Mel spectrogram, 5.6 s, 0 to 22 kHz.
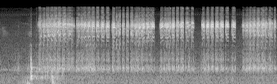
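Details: Great tit at a nest box in a school garden, 7 June 2015: loud, rapid buzzy pulse trains, high-pitched and rasping, running almost without pause after a soft knock at the start.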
